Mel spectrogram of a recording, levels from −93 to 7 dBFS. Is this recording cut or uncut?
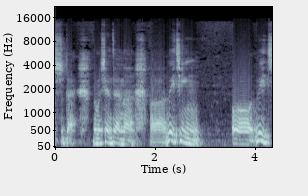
uncut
